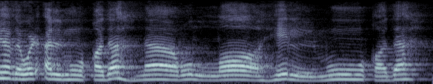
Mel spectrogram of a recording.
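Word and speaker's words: المُوقَدة: Then we have the word al-muqadah, Narullahi al-muqadah. The lam we have is lam al-qamariyah, not silent but pronounced.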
